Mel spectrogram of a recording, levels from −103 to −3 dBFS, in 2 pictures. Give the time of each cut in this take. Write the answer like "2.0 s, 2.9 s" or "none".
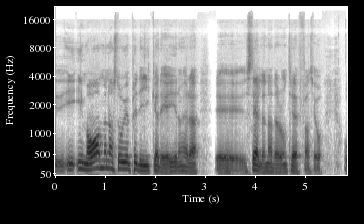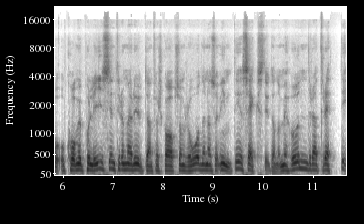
5.2 s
